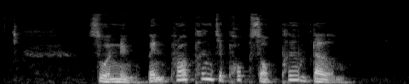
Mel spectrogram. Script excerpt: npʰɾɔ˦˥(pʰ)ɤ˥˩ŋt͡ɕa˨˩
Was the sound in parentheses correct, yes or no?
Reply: yes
